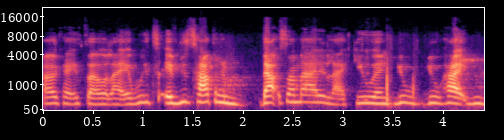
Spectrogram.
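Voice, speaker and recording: Speaking at a fairly quick pace with fairly even intonation, a woman with an Atlanta accent has a fairly high pitch, and the sound is dry and close with no echo. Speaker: fashion entrepreneur. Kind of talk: casual interview chat.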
